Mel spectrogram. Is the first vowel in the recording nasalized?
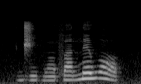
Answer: no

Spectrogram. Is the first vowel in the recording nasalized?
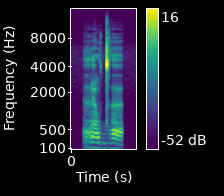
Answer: yes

